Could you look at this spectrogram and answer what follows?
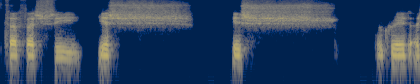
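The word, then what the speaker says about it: tafashshi: only applies to sheen when i pronounce the sheen as we said the tongue goes up and touches the middle part of the mouth and also that requires air flow between the teeth this is tafeshi ish ish to create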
